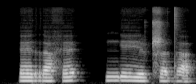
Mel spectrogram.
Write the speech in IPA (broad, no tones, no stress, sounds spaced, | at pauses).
ɛ r a h ɛ | ŋ eː ʈ͡ʂ a d a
